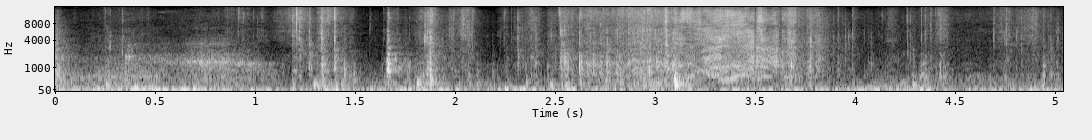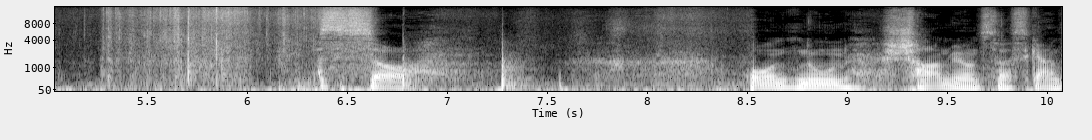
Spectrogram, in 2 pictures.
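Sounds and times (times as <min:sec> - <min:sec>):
plastic shrink-wrap crinkling: 0:00.3 - 0:06.7.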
